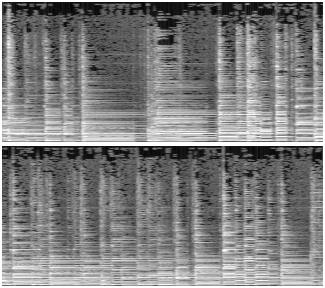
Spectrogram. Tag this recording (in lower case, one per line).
guitar
plucked string instrument
strum
music
musical instrument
